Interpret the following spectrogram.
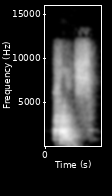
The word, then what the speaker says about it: has: Has. Has. Brilliant. As in, year one has lots of amazing children. So has, again, you can hear that z sound at the end, but we've got to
